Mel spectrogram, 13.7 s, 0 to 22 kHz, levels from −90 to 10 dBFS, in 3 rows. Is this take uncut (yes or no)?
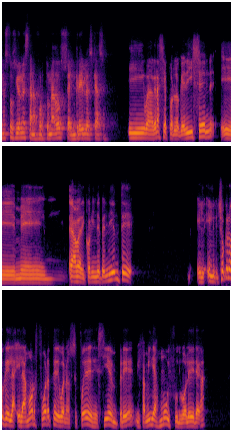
no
